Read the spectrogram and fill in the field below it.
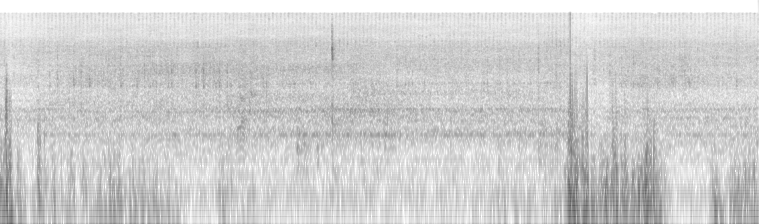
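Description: A Chevrolet Aveo car engine idles up close with the hood open, a steady mid-pitched hum with a few louder bursts and knocks, while someone talks over it.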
